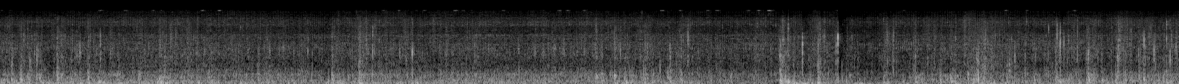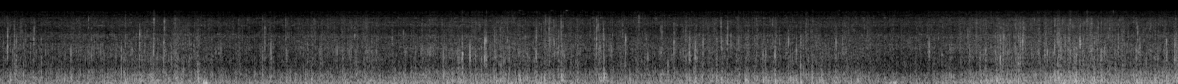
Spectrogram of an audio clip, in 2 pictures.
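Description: Wind rumbles past close by.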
